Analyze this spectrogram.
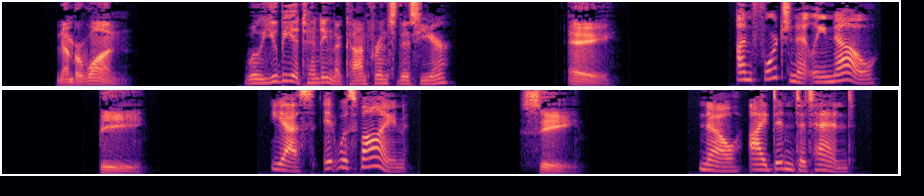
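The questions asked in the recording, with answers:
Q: Will you be attending the conference this year?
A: A: Unfortunately, no.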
